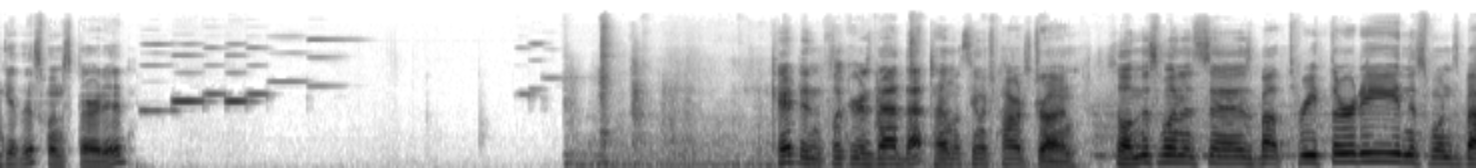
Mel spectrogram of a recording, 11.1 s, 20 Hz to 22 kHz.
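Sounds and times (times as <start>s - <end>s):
dryer electronic chime: 1.0s - 2.8s, 3.9s - 11.0s.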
